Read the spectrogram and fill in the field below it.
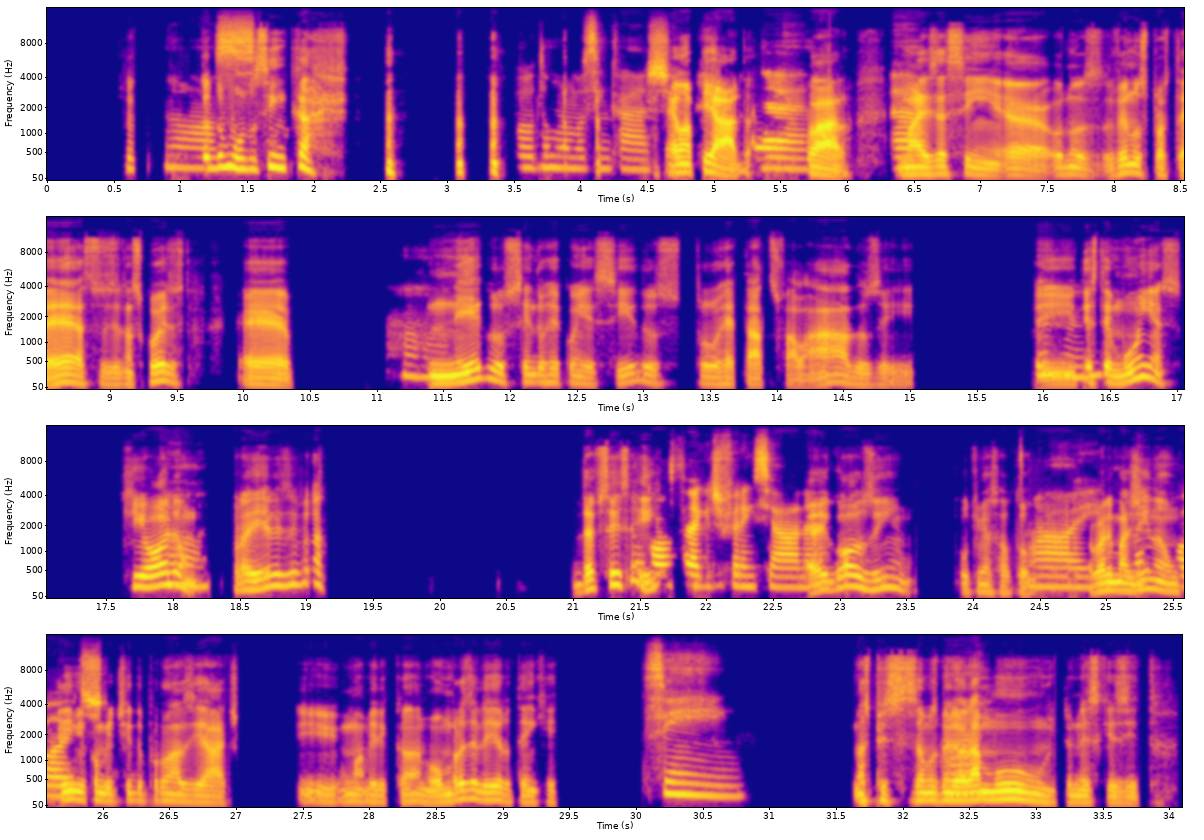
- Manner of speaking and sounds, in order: laugh; tapping; tongue click; other background noise
- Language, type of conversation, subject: Portuguese, podcast, Como você explica seu estilo para quem não conhece sua cultura?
